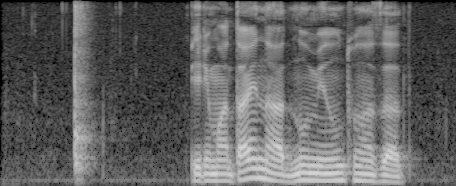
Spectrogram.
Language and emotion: Russian, neutral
